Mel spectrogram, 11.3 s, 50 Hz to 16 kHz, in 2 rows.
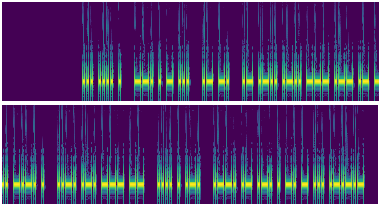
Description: Morse code, heard as a keyed tone, about 40 wpm, 700 Hz. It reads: SHE GETS AN ALLOWANCE FROM HER PARENTS.
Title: Easy Phrases 40wpm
